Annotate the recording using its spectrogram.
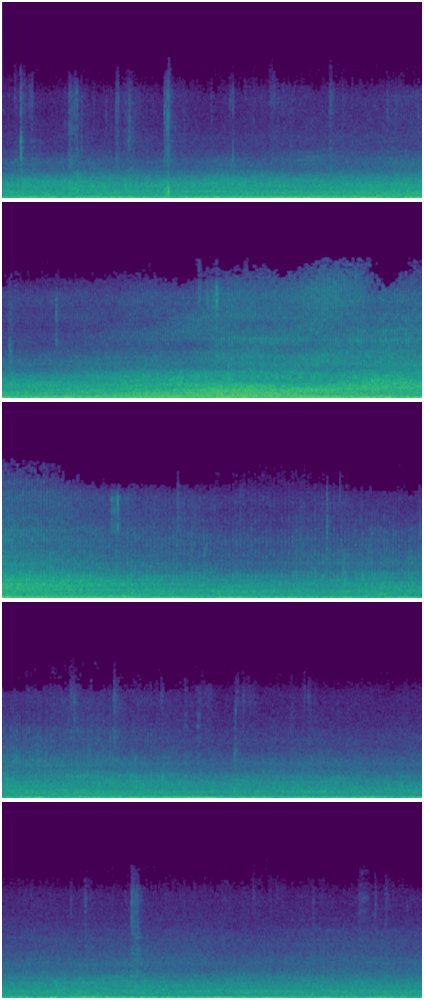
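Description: A road vehicle passing by, its engine and tyre noise swelling to a peak about seven seconds in and then fading, over a steady low rumble.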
